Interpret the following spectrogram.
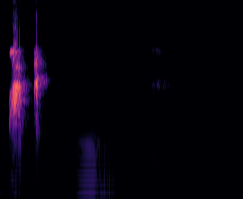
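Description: A man's voice over a phone line trailing off at the end of a sentence in the first half-second, then near silence.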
